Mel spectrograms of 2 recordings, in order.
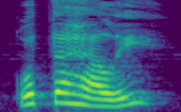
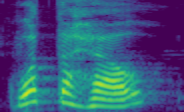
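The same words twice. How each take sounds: First: Mock-cute "helly" with a lilting rise; playful cutesy twist. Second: Said in the usual way. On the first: Shown as a demonstration. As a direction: turn the swear into a silly baby word. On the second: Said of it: "What the helly?".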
